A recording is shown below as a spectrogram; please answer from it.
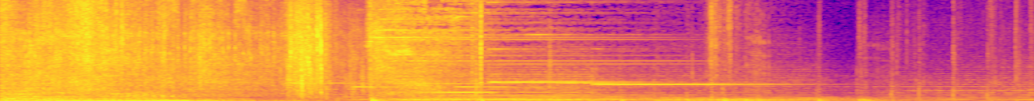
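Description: The Incendio fire spell in the video game Hogwarts Legacy starts with a loud, rushing burst of flame and a deep boom. A sharp crack follows, then crackling, whooshing magical effects and ringing tones that slowly fade.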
